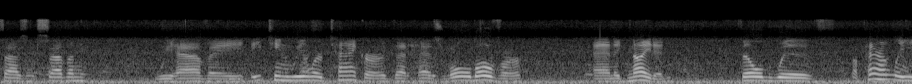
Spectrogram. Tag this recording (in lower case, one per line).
speech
